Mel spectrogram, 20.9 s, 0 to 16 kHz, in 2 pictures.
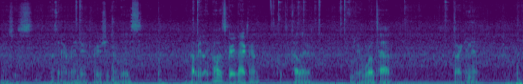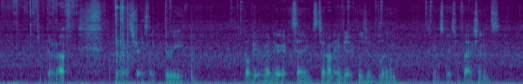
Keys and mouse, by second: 5.4 click, 6.8 click, 11.8-13.5 drag, 17.3 click, 17.9 click, 18.9 click.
